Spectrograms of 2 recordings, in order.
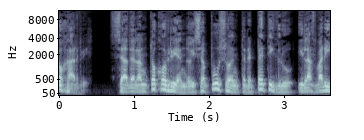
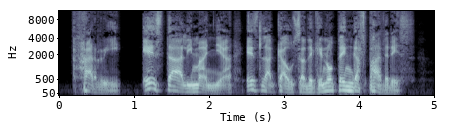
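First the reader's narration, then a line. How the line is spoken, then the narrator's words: Growled. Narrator (Spanish): gruñó Black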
